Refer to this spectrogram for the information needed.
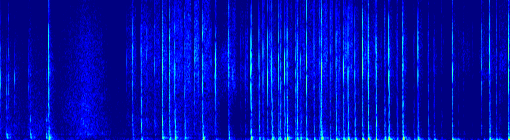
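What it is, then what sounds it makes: Hardcover book with paper dust jacket. A thick hardcover book with a thin paper dust jacket is tapped rapidly with the fingertips, giving many short, dry taps with a low thump and a crisp papery top. The tapping starts sparse and quiet, then builds into a dense, uneven run of light hits with almost no ring.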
